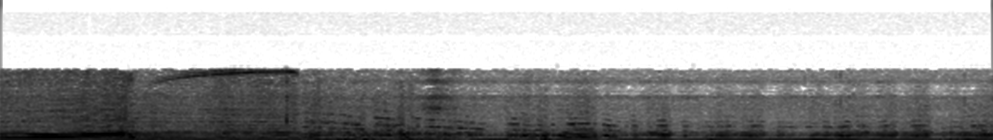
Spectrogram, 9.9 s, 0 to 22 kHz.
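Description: Pickup truck engine in Gran Turismo 7 racing game, droning steadily and loud throughout with pitch climbing and shifting as it accelerates, no talk over it.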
